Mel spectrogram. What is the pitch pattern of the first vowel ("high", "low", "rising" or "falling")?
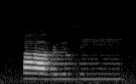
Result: falling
